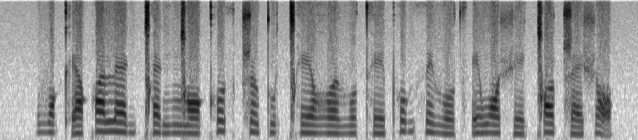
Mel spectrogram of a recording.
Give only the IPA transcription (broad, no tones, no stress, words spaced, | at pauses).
vɔkʼeqʷɛ lɛɡǀɛɡ ŋ͡ǀɔkʰoθ ʈ͡ʂə˞tʷɛǀʰeʁʷə˞ votʰepʰoɡ θevot͡sʼe wɔʃeǀɔ ʈ͡ʂɛʃɔ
